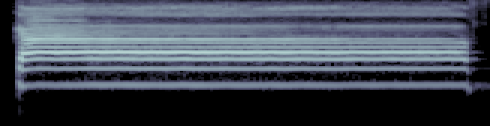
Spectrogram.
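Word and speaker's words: ق: কা, এরকম উচ্চারণ করব। কেমন? কাফ।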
